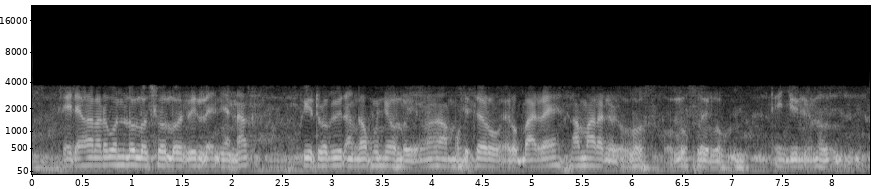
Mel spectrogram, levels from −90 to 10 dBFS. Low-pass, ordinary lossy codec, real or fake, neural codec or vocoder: 3.6 kHz; none; fake; codec, 16 kHz, 8 kbps, FunCodec, trained on LibriTTS, 25 frames a second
